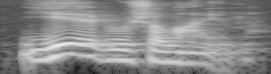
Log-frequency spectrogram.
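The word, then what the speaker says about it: ירושלים: j and with this knowledge you can now pronounce a number of hebrew words so for example the city of jerusalem is actually ye rushalim the city of jericho is and the jordan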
